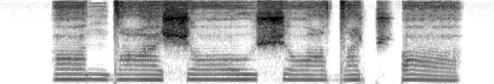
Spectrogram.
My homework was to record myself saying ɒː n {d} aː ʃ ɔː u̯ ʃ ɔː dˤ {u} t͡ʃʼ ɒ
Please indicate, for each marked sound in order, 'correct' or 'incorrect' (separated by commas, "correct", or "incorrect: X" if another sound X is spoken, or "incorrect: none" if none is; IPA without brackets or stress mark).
incorrect: dˤ, correct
